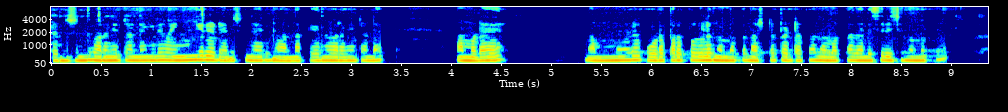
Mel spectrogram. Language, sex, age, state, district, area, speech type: Malayalam, female, 45-60, Kerala, Idukki, rural, spontaneous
